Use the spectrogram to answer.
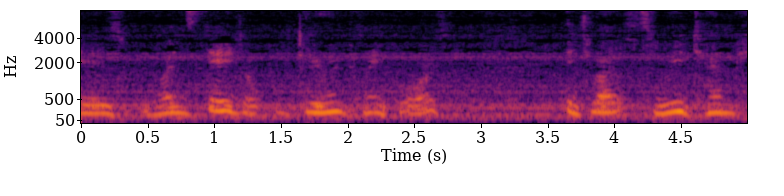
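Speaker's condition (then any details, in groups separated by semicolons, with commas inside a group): Cerebral palsy; present since birth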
